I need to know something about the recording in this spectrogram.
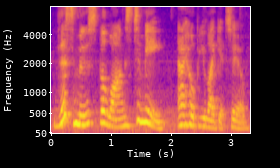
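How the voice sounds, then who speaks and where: A woman reading a children's picture book aloud as a bedtime story, in an expressive, measured way. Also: mid-range voice, slight background noise.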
